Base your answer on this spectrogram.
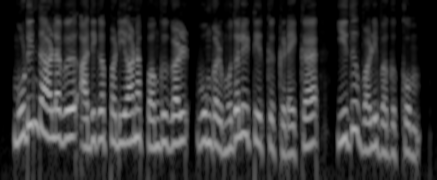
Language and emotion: Tamil, neutral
